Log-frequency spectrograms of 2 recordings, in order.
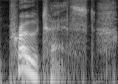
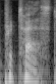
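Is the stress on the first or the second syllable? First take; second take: first; second. First: The stress falls on the first syllable. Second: The stress falls on the second syllable. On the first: It is a noun: an act of objecting. "but a protest" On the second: It is a verb: to object to something. "Most commonly unstressed protest, to protest"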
